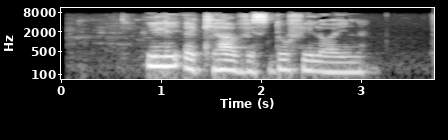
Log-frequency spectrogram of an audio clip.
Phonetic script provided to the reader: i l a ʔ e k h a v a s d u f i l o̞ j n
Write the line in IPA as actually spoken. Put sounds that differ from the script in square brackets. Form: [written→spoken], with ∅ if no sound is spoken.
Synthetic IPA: i l [a→i] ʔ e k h a v [a→i] s d u f i l o̞ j n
